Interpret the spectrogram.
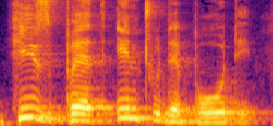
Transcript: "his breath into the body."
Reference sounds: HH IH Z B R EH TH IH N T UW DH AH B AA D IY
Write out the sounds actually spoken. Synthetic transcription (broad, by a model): HH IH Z B EH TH IH N T UW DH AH B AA D IY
